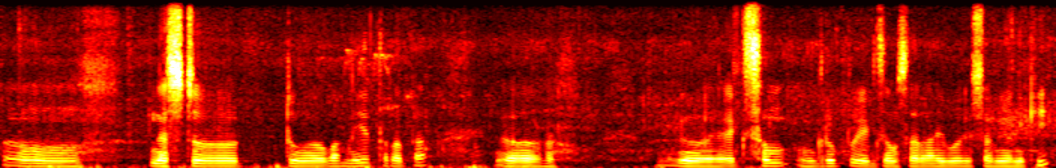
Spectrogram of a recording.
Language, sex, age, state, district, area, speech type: Telugu, male, 30-45, Andhra Pradesh, Sri Balaji, urban, spontaneous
